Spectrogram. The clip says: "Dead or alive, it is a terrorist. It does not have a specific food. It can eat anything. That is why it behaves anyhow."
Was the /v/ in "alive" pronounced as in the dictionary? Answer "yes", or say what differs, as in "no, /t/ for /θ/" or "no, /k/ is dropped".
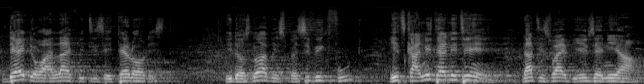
no, /f/ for /v/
